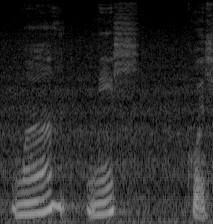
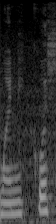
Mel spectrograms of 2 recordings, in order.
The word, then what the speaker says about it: meniskus: Namanya aras meniskus. Bukan menikus ya.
